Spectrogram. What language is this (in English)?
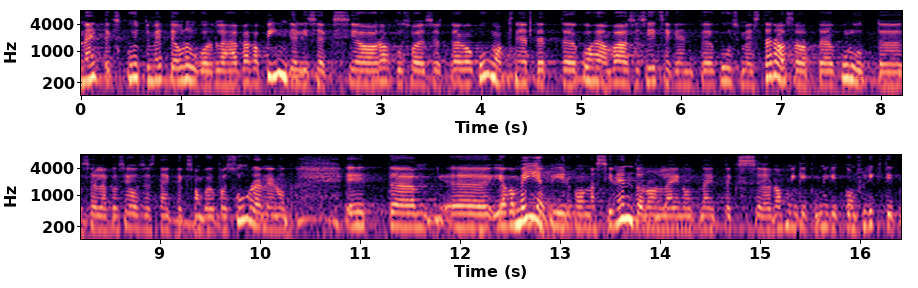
Estonian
